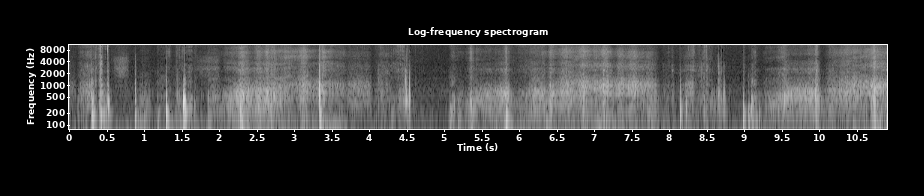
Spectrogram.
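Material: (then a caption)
Chocolate. A large steel knife shaves and scrapes the edge of a solid milk chocolate bar into curls on a patterned board while fingertips hold the bar steady. Sharp, dry clicks of the blade striking and snapping through the chocolate alternate with softer, low-mid scraping passes. The result is a quiet, close, crumbly texture with little high-end sparkle.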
